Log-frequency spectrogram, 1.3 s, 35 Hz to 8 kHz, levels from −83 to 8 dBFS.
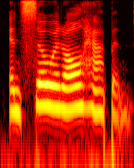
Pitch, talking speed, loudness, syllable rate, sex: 230 Hz, 225 wpm, -13 LUFS, 6.0 syllables/s, female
